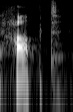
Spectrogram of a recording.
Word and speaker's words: Haupt: Haupt. I always hear you pronounce it correctly.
